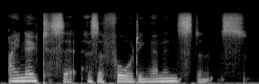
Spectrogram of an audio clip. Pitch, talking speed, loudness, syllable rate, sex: 135 Hz, 160 wpm, -21 LUFS, 5.6 syllables/s, male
